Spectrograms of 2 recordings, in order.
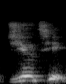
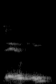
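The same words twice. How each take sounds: First: The vowel is said with a y glide, 'dyoo'. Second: The vowel is said without a glide, 'doo'. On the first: The speaker calls it right. "the liquid U" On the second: The speaker calls it wrong.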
